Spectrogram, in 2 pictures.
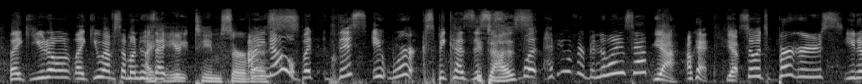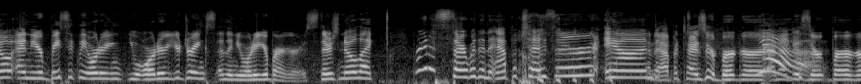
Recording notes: Live at Fit Fest!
